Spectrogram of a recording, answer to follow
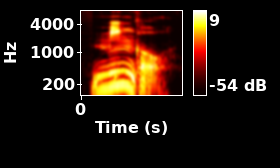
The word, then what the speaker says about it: mingle: Let's look at this word, mingle. Using the nasal sound and the hard G. Together, mingle. Mingle.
